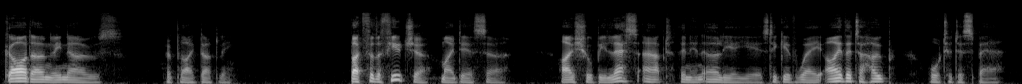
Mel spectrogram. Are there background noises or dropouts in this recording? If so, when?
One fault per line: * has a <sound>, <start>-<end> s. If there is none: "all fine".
all fine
